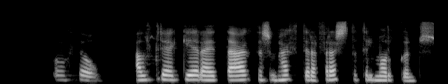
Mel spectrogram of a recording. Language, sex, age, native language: Icelandic, female, 20-29, Icelandic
